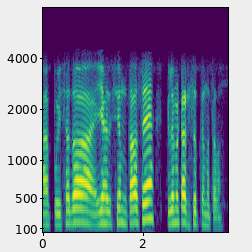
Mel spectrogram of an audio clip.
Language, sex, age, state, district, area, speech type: Santali, male, 18-30, West Bengal, Purba Bardhaman, rural, conversation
